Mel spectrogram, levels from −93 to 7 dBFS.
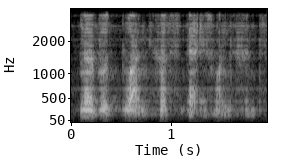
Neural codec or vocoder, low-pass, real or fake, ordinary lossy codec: vocoder, 22.05 kHz, 80 mel bands, HiFi-GAN; 3.6 kHz; fake; none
